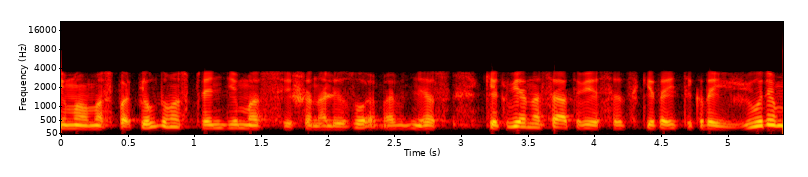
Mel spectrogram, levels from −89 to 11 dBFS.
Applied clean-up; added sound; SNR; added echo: none; none; none; none.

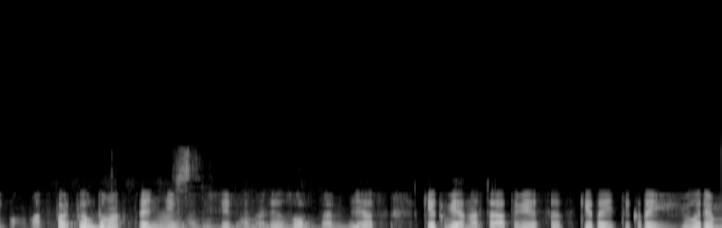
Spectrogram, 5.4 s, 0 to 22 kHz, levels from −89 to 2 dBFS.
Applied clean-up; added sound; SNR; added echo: neural mask model DeepFilterNet 3.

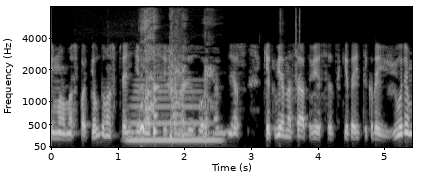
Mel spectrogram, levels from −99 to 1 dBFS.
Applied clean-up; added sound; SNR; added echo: classical method Wiener filter.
